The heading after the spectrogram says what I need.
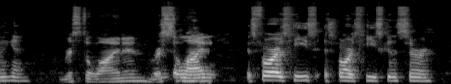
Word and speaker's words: Ristolainen: But again, as far as Ristolainen, how do you pronounce his name again? Ristolainen.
